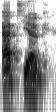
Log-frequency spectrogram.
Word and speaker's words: Otyugh: It's pronounced Atyugh. Atyugh. Atyugh with an O.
